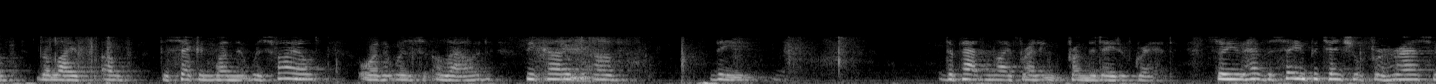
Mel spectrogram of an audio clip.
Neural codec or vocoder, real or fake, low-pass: none; real; 3.6 kHz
